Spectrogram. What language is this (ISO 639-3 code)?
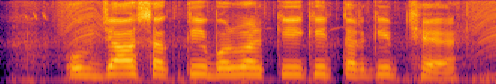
mag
